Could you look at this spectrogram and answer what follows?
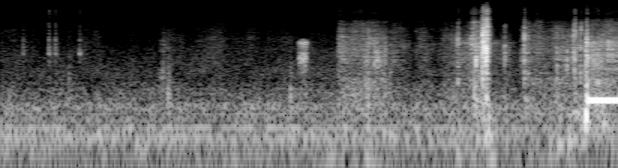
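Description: A low steady hum with a few small clicks and a sharp tap about three seconds in; near the end a smartphone on speakerphone starts the steady ringing tone of an outgoing call.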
